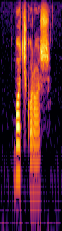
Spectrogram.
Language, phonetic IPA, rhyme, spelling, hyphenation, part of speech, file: Hungarian, [ˈbot͡ʃkoroʃ], -oʃ, bocskoros, bocs‧ko‧ros, adjective, Hu-bocskoros.ogg
- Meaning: 1. bemoccasined, having a moccasin, with a moccasin 2. volvate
